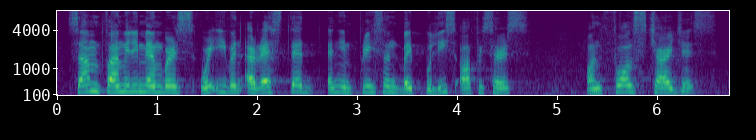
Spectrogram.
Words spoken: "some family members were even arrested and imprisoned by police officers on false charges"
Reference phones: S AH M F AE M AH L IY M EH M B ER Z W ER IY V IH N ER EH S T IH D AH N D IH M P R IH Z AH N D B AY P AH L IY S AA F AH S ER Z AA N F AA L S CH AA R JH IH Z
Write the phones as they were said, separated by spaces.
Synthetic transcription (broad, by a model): S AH M F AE M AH L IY M EH M B ER S W ER IY V IH N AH EH S T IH D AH N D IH M P R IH S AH N D B AY P AH L IY S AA F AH S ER S AA N F AA L S CH AA R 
